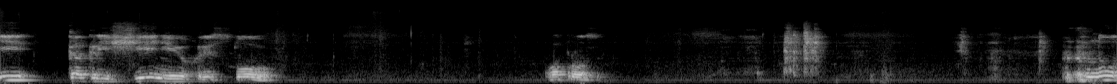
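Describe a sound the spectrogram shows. A middle-aged man speaks calmly and haltingly through an online call.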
